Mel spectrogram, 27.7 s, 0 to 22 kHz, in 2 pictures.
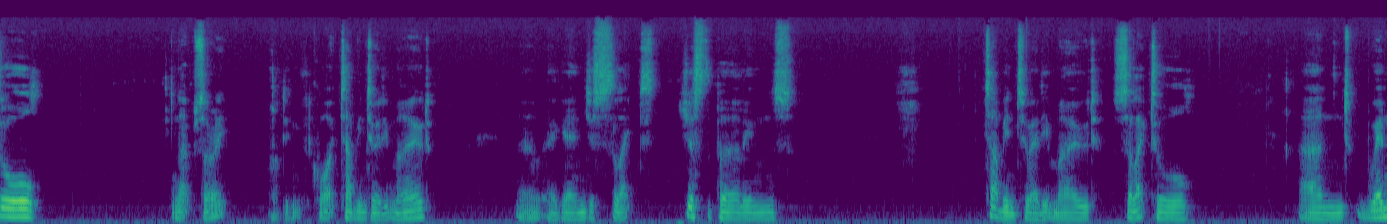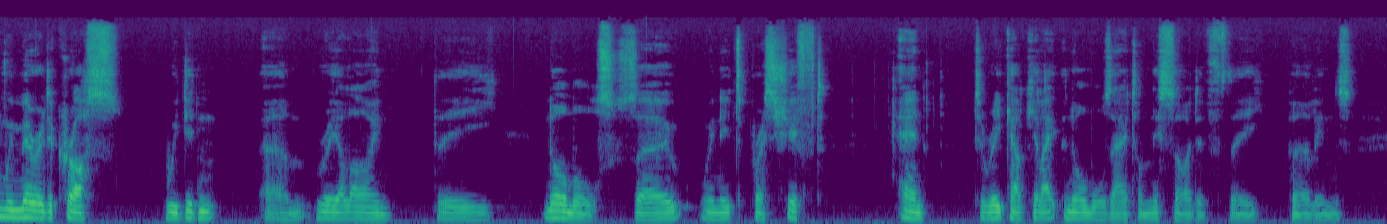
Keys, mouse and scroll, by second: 0.1 a, 7.1 click, 9.0 Tab, 10.8 a, 12.6 middle click, 17.9-19.5 scroll up 2, 21.9 shift+n.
